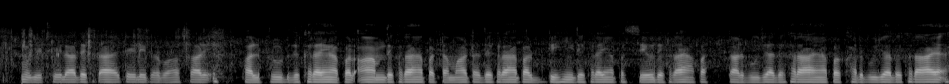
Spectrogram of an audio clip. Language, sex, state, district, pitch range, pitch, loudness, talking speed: Hindi, male, Chhattisgarh, Kabirdham, 110-115 Hz, 110 Hz, -31 LUFS, 315 wpm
